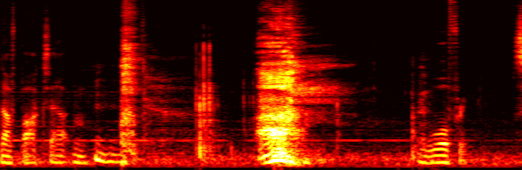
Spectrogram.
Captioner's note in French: renifle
